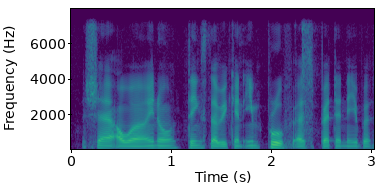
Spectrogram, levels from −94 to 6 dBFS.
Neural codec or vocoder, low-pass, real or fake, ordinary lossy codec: none; 7.2 kHz; real; none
